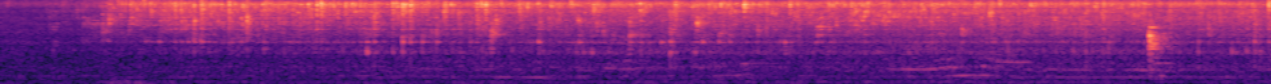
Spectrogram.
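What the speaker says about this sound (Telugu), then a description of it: "ఆనియను కొద్దిగా వేగిన తర్వాత గోల్డెన్ కలర్ వచ్చేంత వరకు వేగాలి" Chopped onions sizzling in an earthenware pot while cooking egg curry, a steady close frying hiss that starts after a brief quiet and continues alone with faint stirring.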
